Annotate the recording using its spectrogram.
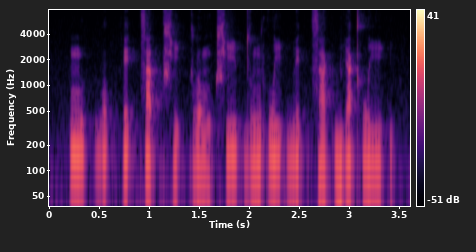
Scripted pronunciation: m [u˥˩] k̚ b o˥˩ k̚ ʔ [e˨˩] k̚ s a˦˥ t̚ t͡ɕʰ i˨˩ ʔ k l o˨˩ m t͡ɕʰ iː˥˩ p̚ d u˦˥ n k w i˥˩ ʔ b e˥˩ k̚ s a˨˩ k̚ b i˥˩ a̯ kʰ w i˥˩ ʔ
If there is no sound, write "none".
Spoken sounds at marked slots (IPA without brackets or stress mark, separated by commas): u˥˩, e˥˩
